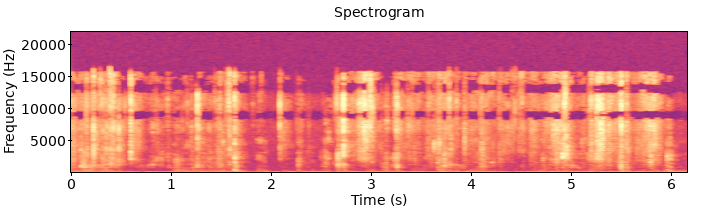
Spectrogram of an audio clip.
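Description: A mouthful of garlic bread being chewed close to the microphone: faint, irregular crunches and wet mouth clicks.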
